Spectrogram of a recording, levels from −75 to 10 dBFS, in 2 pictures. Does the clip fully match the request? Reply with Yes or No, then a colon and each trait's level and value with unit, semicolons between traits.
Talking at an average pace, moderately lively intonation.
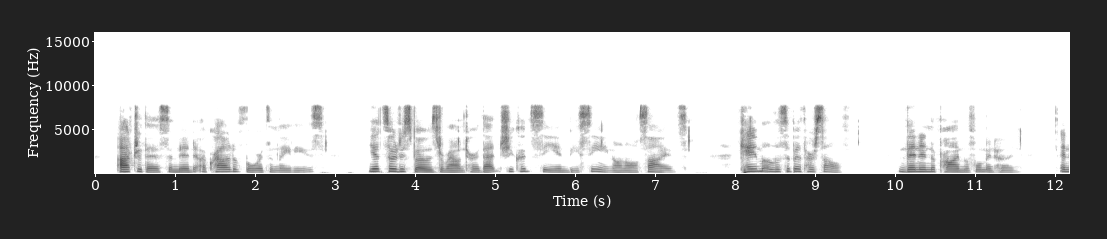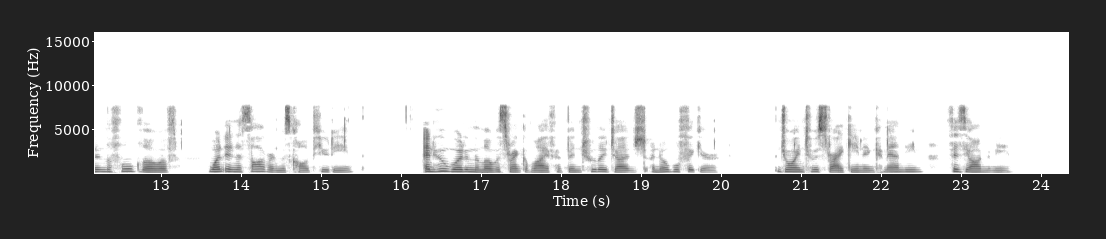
Yes: average, 170 wpm; average, 3.1 semitones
